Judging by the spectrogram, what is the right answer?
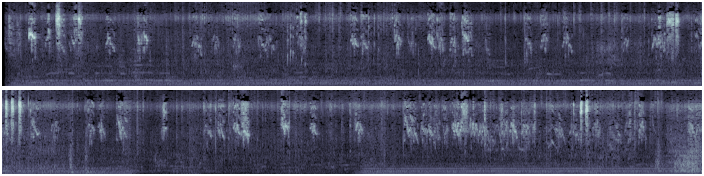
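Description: A flock of budgerigars chirping and chattering, many short high calls overlapping without pause. A steady low hum runs underneath and drops out for about four seconds past the middle.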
